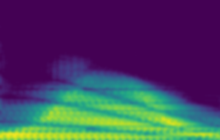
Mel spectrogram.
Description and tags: Weird sound effect.
Generated with audacity.
bass, wah, weird-sound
